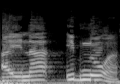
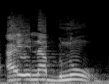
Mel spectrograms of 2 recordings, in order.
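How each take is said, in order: First: The i sound of ibnu is pronounced separately. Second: The words are joined, dropping the i sound. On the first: The speaker calls it wrong. "jangan antum baca aina ibnu, salah" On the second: The speaker calls it right. "tapi ketika disambung aina bnu"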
